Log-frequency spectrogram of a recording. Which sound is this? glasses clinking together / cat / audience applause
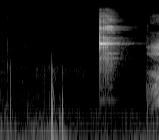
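glasses clinking together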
